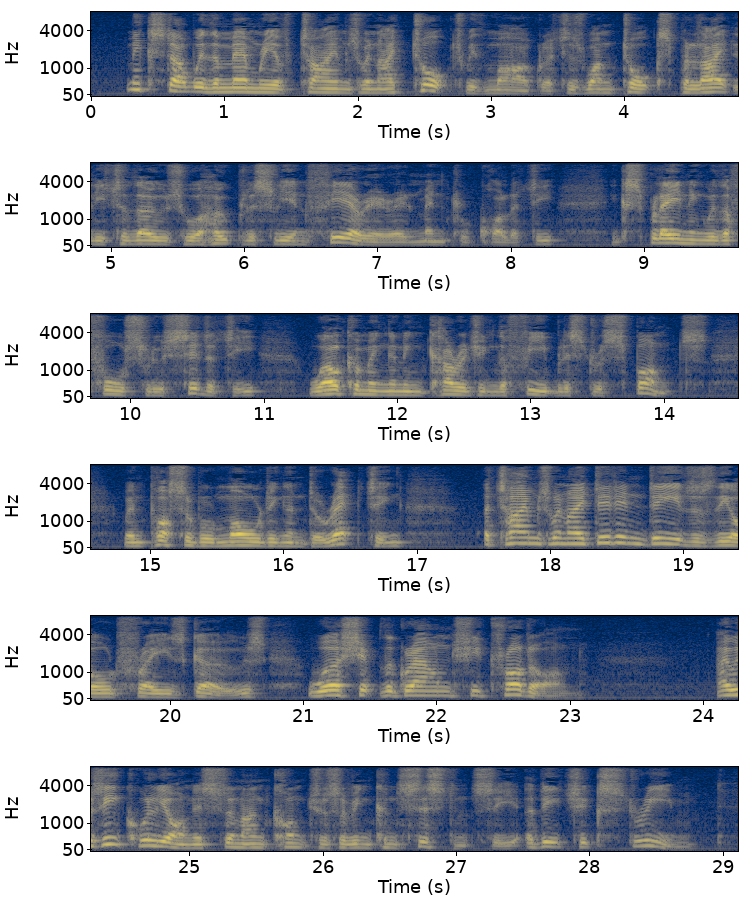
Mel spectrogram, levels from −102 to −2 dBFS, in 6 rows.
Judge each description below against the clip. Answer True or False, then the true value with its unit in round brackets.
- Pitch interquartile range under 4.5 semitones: False (5.3 semitones)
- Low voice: True (130 Hz)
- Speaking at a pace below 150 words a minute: True (140 wpm)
